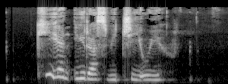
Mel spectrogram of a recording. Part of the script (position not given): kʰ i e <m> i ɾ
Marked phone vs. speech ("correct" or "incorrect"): incorrect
